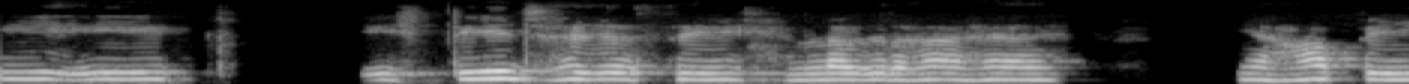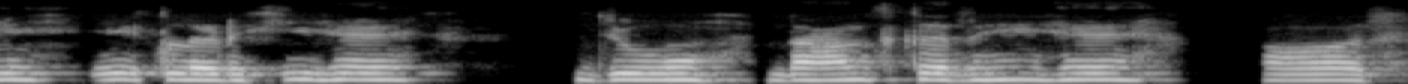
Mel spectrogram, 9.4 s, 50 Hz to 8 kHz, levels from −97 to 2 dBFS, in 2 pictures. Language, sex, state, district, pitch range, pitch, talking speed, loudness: Hindi, female, Chhattisgarh, Balrampur, 215-225 Hz, 220 Hz, 120 wpm, -22 LUFS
